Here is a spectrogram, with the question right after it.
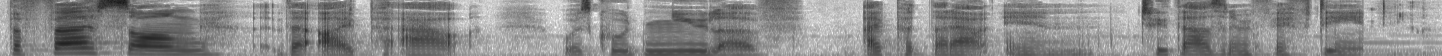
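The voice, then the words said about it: British accent, soft T. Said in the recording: “This is why it's called British accent. You know, this is the way British people say it ... she's not emphasizing put out”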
